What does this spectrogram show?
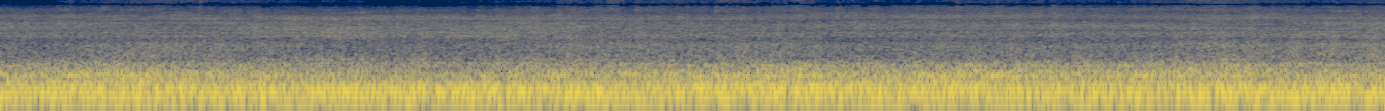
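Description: Freight train of coal hopper cars rolling past: a steady low rumble of wheels on rail.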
